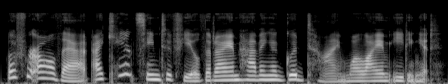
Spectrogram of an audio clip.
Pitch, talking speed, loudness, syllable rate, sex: 205 Hz, 280 wpm, -18 LUFS, 5.6 syllables/s, female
